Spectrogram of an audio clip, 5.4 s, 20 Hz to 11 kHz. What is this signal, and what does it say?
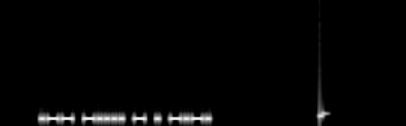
Morse code, heard as a keyed tone, about 25 wpm, 700 Hz. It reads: W6TEC
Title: USA Call Signs - 5 Characters - 4x Character Spacing - 25wpm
